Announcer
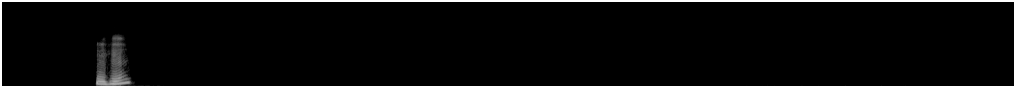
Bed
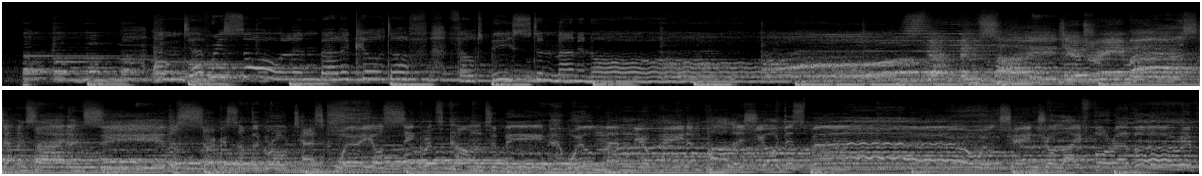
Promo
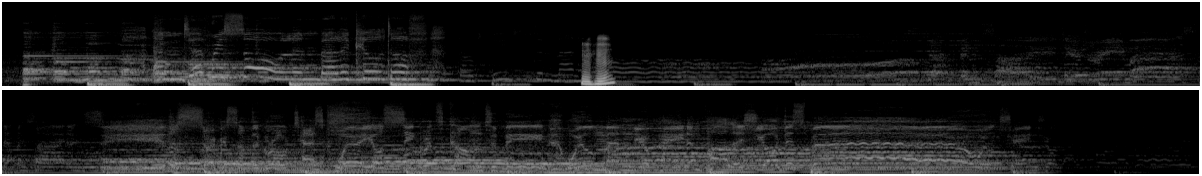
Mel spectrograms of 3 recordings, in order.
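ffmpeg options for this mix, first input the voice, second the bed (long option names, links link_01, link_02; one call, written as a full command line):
ffmpeg -i stem1.wav -i stem2.wav -filter_complex "[0:a]adelay=4850,volume=-0.5dB[link_01];[1:a]volume=11dB,afade=type=out:start_time=4.11:duration=0.46:silence=0.141254,afade=type=in:start_time=12.76:duration=0.79:silence=0.199526,afade=type=out:start_time=21.26:duration=1.33:silence=0.0375837[link_02];[link_01][link_02]amix=inputs=2:normalize=0" out.wav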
